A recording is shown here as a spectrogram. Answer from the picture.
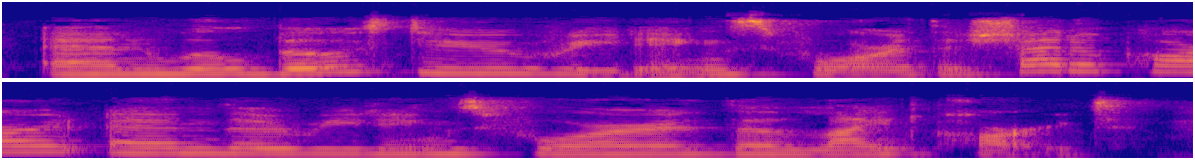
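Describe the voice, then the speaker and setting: A woman speaks at a very slow pace. Her voice sits at a medium pitch, in a French accent. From France. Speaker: tarot reader. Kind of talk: casual chat. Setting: live stream.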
